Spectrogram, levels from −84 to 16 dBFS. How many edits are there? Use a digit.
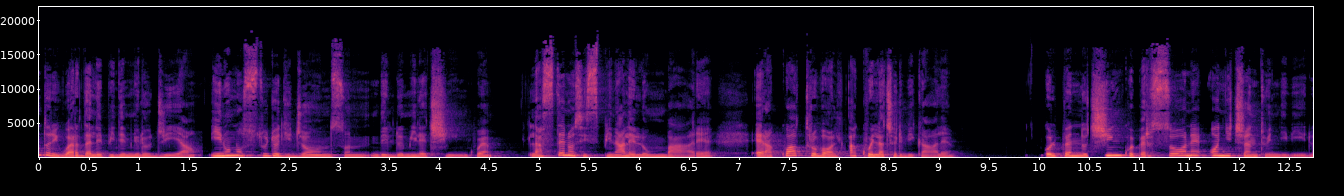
3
